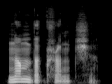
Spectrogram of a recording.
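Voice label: "number cruncher", British English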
